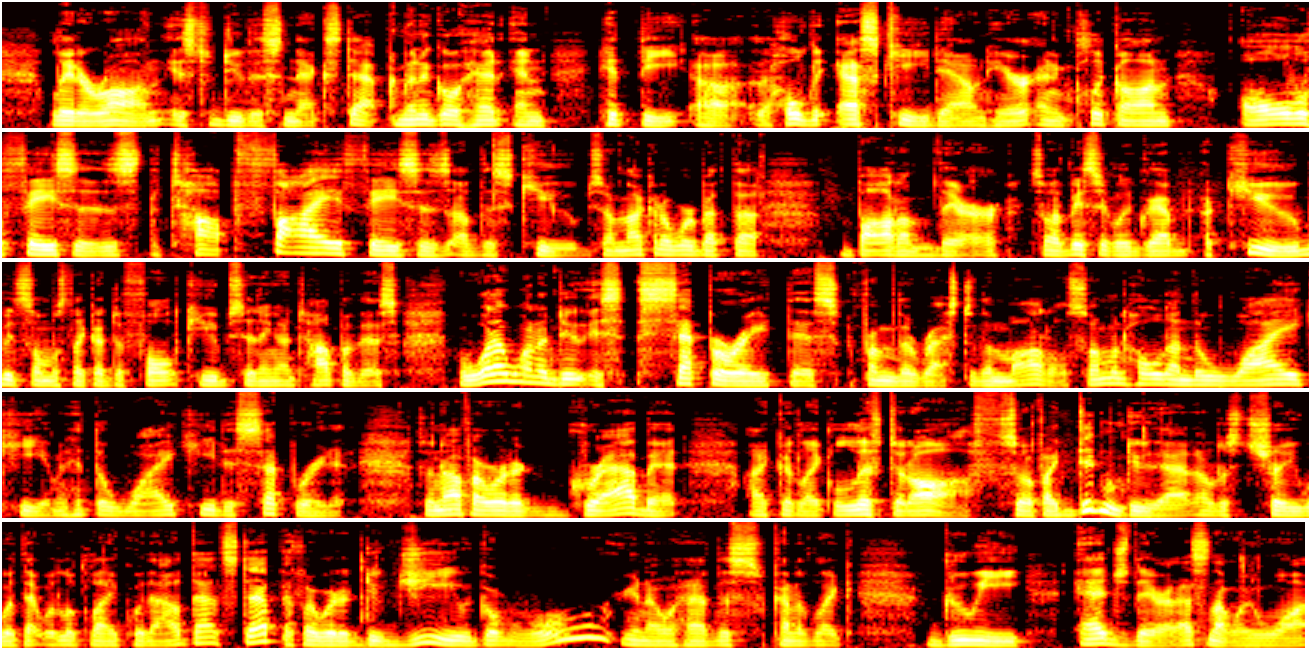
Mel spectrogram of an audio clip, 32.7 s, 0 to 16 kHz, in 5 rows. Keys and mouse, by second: 5.2 shift+click, 7.1-8.8 middle drag, 10.2 shift+click, 11.4-12.8 middle drag, 19.2 y, 21.6 g, 25.4 ctrl+z, 26.6 ctrl+z, 27.9 g, 31.7 click, 32.4 ctrl+z.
